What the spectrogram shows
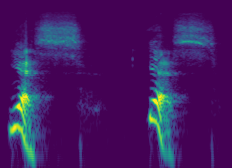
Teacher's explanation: we use the rising intonation pattern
